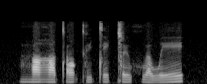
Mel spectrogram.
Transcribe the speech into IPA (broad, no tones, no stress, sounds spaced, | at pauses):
ɦ ɑ ʁ ɑ tʼ ɔ kʼ y tʼ e ǀ ø xʷ ɑ w e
